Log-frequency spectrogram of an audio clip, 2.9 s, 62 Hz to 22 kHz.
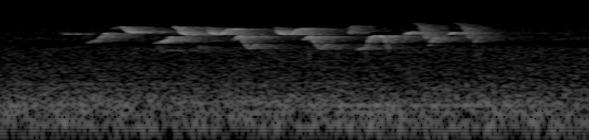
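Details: A male indigo bunting sings a high, bright run of paired, sweeping downward notes for about two seconds over faint hiss, in edge habitat near Otter Lake, Cape Chin North, Ontario, on July 17, 2019; a second male is also nearby.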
